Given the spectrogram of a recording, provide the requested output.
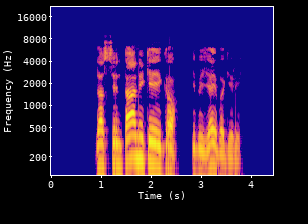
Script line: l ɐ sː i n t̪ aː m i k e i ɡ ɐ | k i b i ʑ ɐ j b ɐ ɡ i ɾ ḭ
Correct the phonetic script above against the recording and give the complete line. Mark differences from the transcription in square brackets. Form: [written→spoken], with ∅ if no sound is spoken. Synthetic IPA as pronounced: l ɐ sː i n t̪ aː [m→n] i k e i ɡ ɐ | k i b i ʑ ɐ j b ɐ ɡ i ɾ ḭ

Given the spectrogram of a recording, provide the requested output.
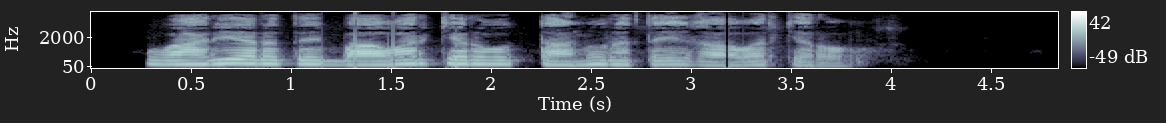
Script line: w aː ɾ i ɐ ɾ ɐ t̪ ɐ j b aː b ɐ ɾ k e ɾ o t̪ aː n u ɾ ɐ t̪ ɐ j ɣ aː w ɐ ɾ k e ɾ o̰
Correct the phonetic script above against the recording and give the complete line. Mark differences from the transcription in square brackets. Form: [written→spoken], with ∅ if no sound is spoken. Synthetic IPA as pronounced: w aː ɾ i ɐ ɾ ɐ t̪ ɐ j b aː [b→w] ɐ ɾ k e ɾ o t̪ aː n u ɾ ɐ t̪ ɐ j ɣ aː w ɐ ɾ k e ɾ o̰

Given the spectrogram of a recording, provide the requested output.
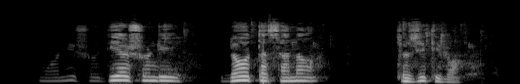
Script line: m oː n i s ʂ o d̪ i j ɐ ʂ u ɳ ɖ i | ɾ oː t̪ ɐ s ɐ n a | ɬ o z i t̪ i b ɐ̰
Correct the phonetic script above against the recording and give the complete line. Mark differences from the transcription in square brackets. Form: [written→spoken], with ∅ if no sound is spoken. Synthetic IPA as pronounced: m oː n i [s→∅] ʂ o d̪ i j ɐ ʂ u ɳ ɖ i | [ɾ→l] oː t̪ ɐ s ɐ n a | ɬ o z i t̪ i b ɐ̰

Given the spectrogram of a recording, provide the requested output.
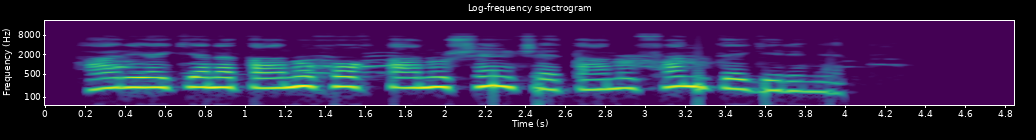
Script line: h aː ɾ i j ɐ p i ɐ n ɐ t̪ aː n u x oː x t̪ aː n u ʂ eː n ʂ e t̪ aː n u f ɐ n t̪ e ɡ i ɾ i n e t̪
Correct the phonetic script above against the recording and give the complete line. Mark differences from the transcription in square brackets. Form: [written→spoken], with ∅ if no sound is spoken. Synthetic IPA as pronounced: h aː ɾ i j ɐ [p→k] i ɐ n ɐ t̪ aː n u x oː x t̪ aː n u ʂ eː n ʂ e t̪ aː n u f ɐ n t̪ e ɡ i ɾ i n e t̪

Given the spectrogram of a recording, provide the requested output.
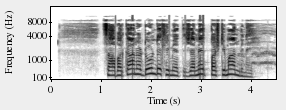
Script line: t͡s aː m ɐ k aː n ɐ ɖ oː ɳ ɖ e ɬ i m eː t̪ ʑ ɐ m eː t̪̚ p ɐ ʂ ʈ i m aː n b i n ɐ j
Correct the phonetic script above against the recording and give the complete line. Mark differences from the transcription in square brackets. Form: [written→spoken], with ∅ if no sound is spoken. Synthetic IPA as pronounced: t͡s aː [m→b] ɐ k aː n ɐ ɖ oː ɳ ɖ e ɬ i m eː t̪ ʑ ɐ m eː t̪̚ p ɐ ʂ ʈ i m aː n b i n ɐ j

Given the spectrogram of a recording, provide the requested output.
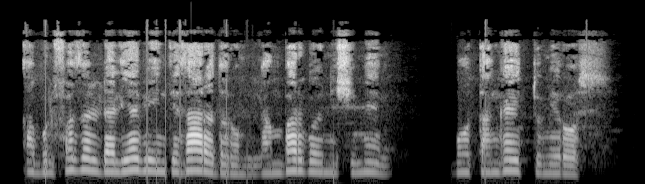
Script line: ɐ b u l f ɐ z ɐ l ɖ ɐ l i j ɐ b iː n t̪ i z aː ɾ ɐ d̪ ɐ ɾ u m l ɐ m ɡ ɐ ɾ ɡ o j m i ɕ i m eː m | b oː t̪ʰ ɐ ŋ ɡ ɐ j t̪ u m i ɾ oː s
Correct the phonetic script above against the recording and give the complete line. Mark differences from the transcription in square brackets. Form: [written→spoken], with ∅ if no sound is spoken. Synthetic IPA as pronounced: ɐ b u l f ɐ z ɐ l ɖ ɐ l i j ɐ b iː n t̪ i z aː ɾ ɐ d̪ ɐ ɾ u m l ɐ m [ɡ→b] ɐ ɾ ɡ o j [m→n] i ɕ i m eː m | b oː [t̪ʰ→t̪] ɐ ŋ ɡ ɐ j t̪ u m i ɾ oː s

